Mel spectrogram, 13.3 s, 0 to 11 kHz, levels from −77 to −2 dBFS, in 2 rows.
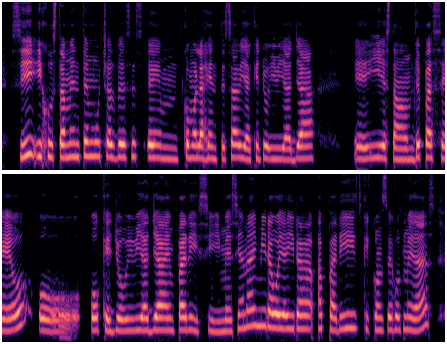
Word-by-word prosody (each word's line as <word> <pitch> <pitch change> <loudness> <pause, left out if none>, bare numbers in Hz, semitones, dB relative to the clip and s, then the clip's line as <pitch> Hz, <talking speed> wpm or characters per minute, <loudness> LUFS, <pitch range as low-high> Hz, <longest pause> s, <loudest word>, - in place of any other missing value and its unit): Sí, 300 - +3
y 275 - +4
justamente 260 +1 +1
muchas 275 -2 +1
veces, 260 0 +2
em, 235 -3 +1
como 245 -2 +2
la 240 0 +4
gente 230 -1 -5
sabía, 245 -2 0
que 235 +4 -5
yo 245 - -2
vivía 225 -1 -2
allá, 235 +3 0 0.6
eh, 225 -1 0
y 245 +1 -3
estaban 215 -3 -2
de 255 +3 +4
paseo, 250 +3 +1 0.2
o - - -2
o 240 0 +1
que 235 -4 0
yo 230 +1 +1
vivía 235 +1 0
allá 240 +1 +3
en 240 - -6
París 245 -1 -1
y 210 -2 -7
me 220 +1 -3
decían, 275 +7 -5
ay, 325 +1 0
mira, 325 -2 +1
voy 280 -1 +7
a 270 - +5
ir 265 +1 -1
a 265 -1 0
a 270 0 -6
París, 270 +2 -2
¿qué 255 -3 -11
consejos, 245 0 -3
me 250 -1 -3
das? 255 +10 -2
250 Hz, 190 wpm, -23 LUFS, 235-270 Hz, 0.6 s, voy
